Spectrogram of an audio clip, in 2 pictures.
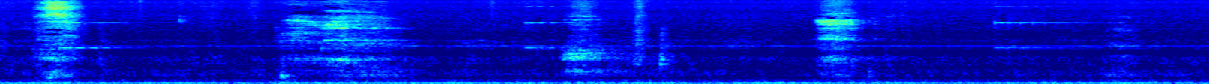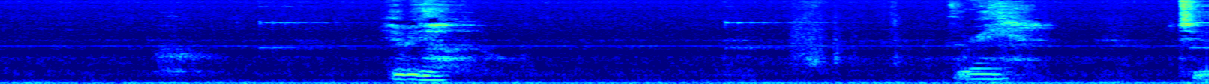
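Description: A woman breathes out hard in short bursts, close by.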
